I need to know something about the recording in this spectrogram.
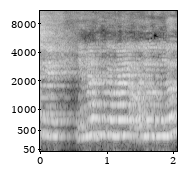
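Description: A woman's voice in a sing-song chant, holding two long, nearly level notes, the second lasting more than a second.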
